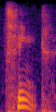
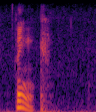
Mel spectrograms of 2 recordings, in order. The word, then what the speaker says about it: think: They would say tink instead of think. And I told them because in Vietnamese there's a T sound is the hard T, the T sound.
